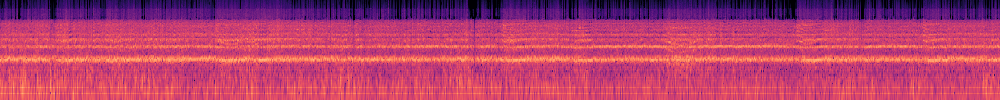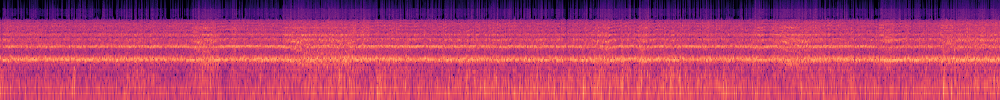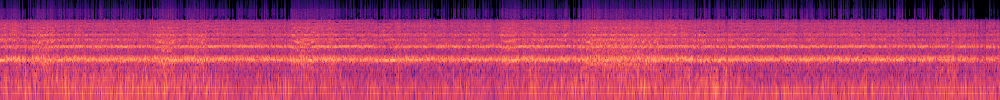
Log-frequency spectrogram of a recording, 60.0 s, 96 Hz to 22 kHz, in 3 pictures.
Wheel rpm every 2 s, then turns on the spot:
230, 230, 220, 230, 240, 230, 230, 230, 230, 230, 230, 230, 220, 210, 230, 230, 220, 230, 220, 220, 210, 230, 230, 230, 230, 230, 210, 230, 230, 230.
none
